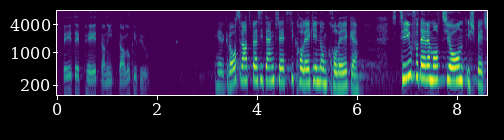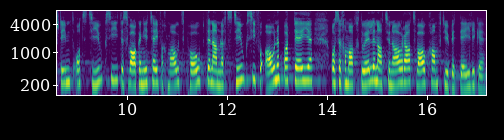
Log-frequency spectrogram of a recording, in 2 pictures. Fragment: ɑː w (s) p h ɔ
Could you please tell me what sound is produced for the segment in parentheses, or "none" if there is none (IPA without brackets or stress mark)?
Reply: t͡s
